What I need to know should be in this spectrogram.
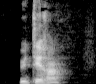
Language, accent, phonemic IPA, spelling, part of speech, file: French, France, /y.te.ʁɛ̃/, utérins, adjective, LL-Q150 (fra)-utérins.wav
- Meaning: masculine plural of utérin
